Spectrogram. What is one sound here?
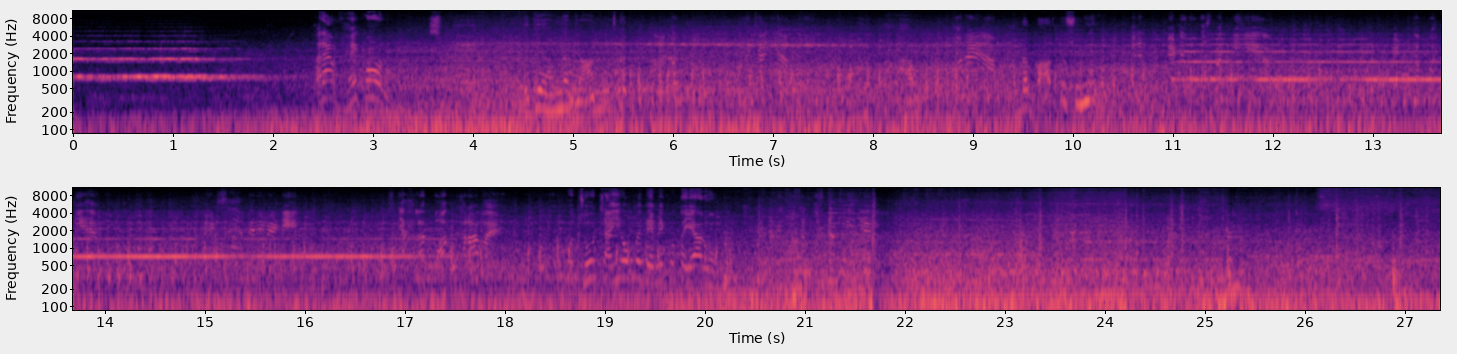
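A young man speaks in a strained, tearful voice over a phone.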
